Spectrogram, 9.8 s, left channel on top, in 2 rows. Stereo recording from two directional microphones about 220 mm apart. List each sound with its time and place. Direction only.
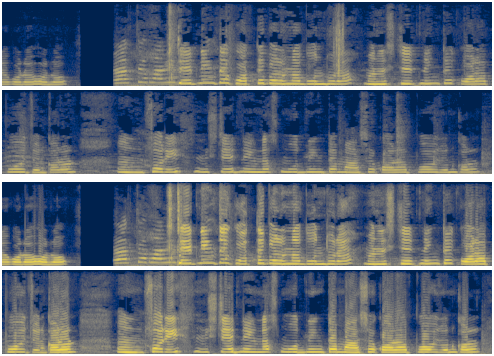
0.0 s speech: 30° right (ahead or behind)
1.1 s a sound: 10° right (ahead or behind)
1.8 s a woman's voice: 40° right (ahead or behind); by 4.4 s 25° right (ahead or behind)
4.4 s a woman's voice: 45° right (ahead or behind)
